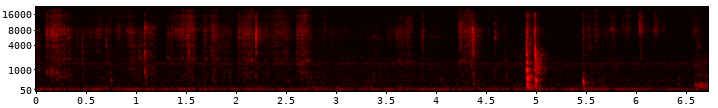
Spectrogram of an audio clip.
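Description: Scissors snipping through fabric strip scraps, a series of short crisp cuts with small rustles between them, close up and fairly quiet with no one talking.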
